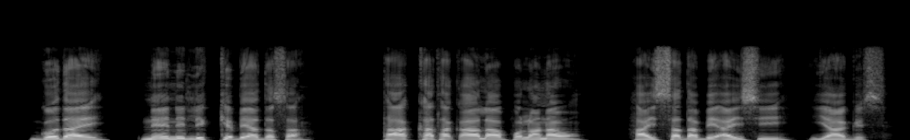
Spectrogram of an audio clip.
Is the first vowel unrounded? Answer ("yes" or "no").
no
